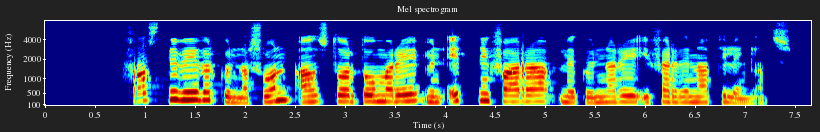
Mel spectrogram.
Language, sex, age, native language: Icelandic, female, 40-49, Icelandic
